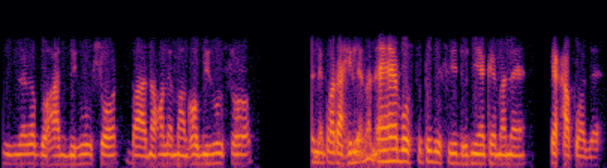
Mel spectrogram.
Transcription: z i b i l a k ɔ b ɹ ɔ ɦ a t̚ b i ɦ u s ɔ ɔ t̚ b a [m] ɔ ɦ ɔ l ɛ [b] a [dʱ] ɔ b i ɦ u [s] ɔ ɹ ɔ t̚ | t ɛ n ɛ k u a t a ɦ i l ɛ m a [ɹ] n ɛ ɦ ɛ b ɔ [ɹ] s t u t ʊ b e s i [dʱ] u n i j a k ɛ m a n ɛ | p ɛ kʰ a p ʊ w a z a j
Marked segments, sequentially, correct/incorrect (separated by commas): incorrect, incorrect, incorrect, correct, incorrect, incorrect, correct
